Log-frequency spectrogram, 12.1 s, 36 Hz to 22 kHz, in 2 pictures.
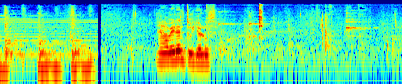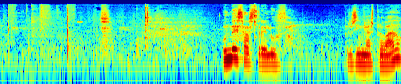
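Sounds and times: spoon clinking against ceramic bowl: 3.7 - 4.1.

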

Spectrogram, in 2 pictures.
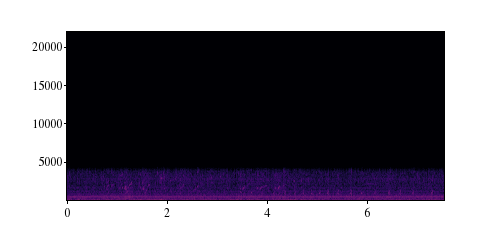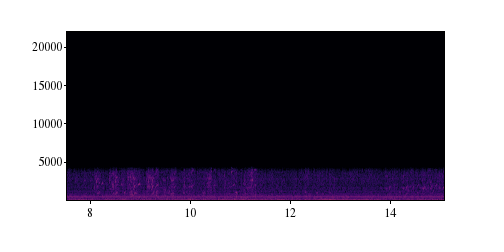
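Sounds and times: small birds chirping: 0.0 - 15.0
steady electrical hum: 0.0 - 15.0.

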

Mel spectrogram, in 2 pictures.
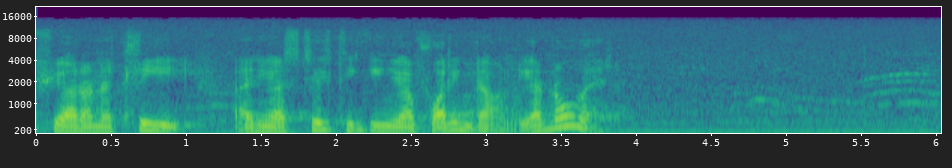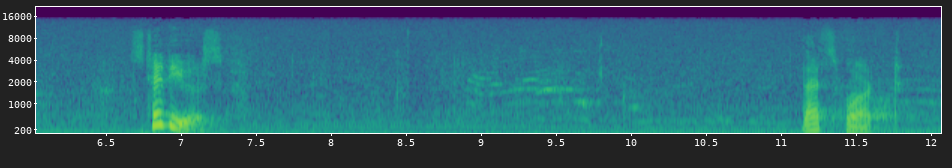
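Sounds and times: low electrical hum with hiss: 0.0 - 12.0.

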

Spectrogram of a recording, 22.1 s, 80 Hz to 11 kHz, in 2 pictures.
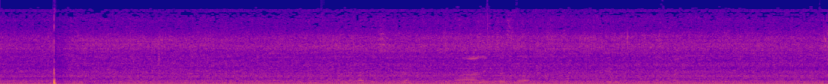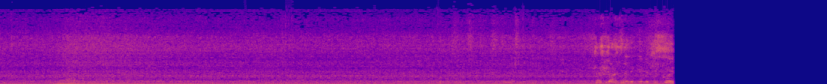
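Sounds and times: car engine idling and revving: 0.0 - 20.0.

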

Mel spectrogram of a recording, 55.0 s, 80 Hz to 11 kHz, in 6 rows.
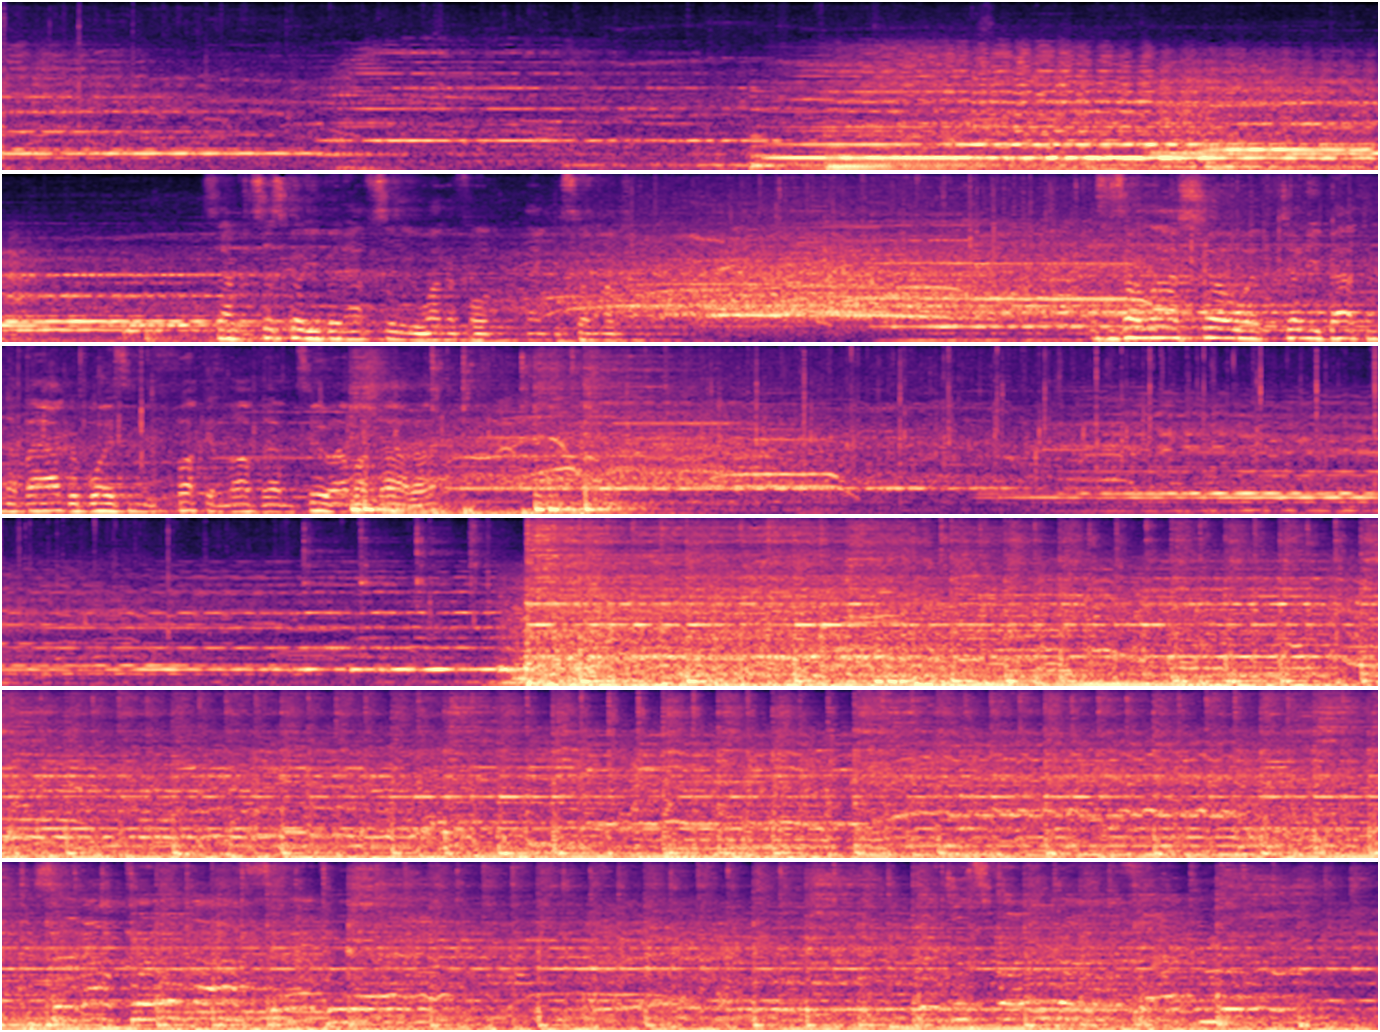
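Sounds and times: crowd clapping and cheering: 0.0 - 7.0, 10.5 - 55.0
sustained electric guitar notes: 0.0 - 11.7, 24.9 - 55.0
live rock band ringing chord: 30.8 - 55.0.

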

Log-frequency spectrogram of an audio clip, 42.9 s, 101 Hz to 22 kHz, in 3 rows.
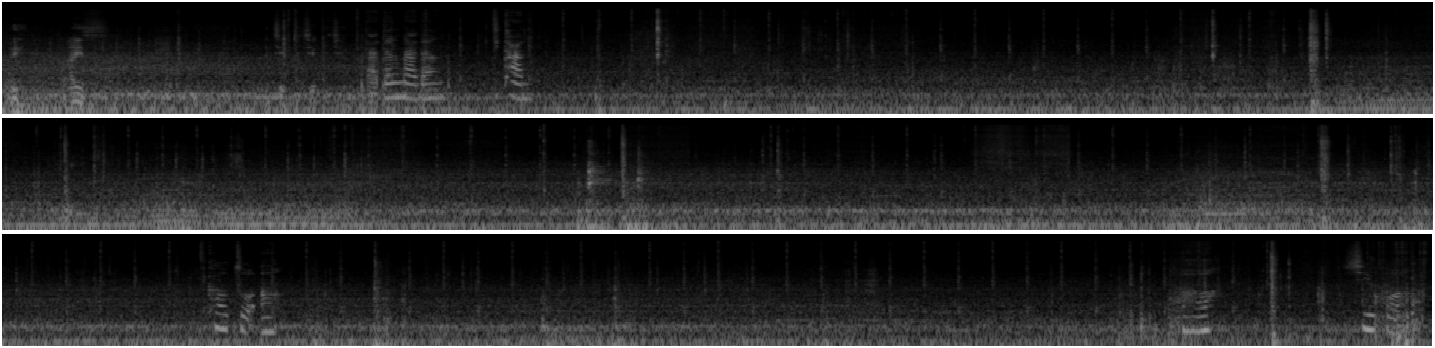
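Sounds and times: car engine and tyre rumble: 0.0 - 42.9
faint irregular clicks: 0.1 - 42.9.

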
